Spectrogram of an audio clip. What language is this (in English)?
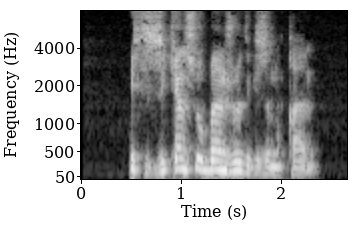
Kabyle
